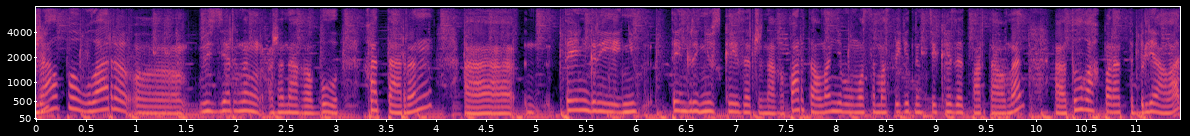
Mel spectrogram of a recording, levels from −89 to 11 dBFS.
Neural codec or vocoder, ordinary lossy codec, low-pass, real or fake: none; none; none; real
